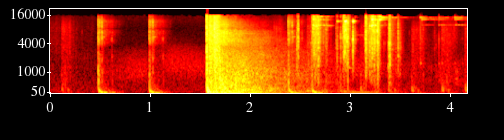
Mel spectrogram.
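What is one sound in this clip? A bolt-action sniper rifle fires a single loud shot.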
